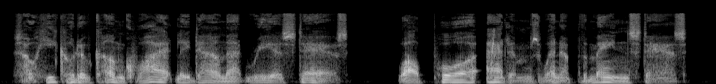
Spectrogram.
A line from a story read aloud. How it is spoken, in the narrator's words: he rasped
